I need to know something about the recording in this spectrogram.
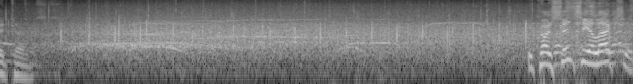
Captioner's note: applause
